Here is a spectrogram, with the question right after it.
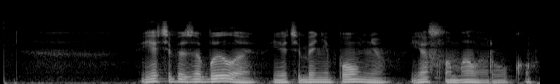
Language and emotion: Russian, sad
